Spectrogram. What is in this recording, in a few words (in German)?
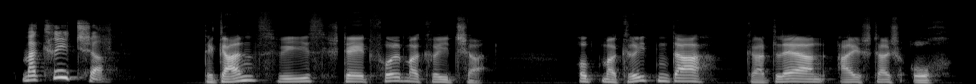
"magried scher", Wittlicher; das wittlicher woerterbuch; woerterbuch vertonung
